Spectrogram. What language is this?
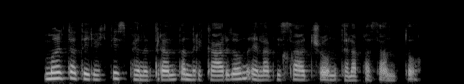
Esperanto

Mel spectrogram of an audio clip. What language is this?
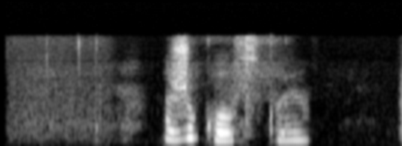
Russian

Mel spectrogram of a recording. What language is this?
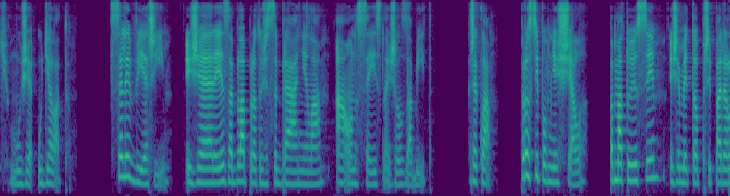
Czech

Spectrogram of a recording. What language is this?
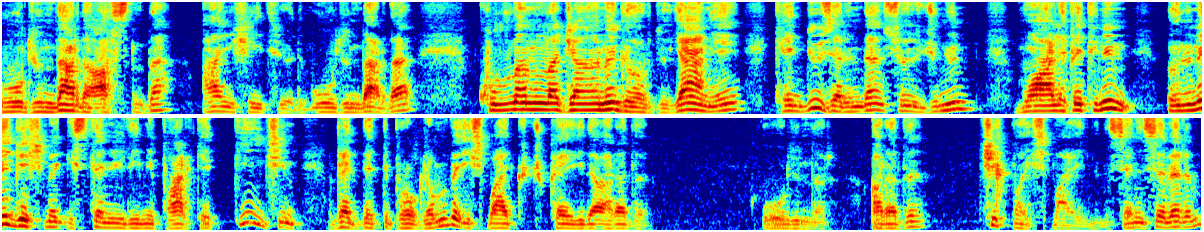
Turkish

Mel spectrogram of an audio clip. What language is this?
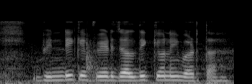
Magahi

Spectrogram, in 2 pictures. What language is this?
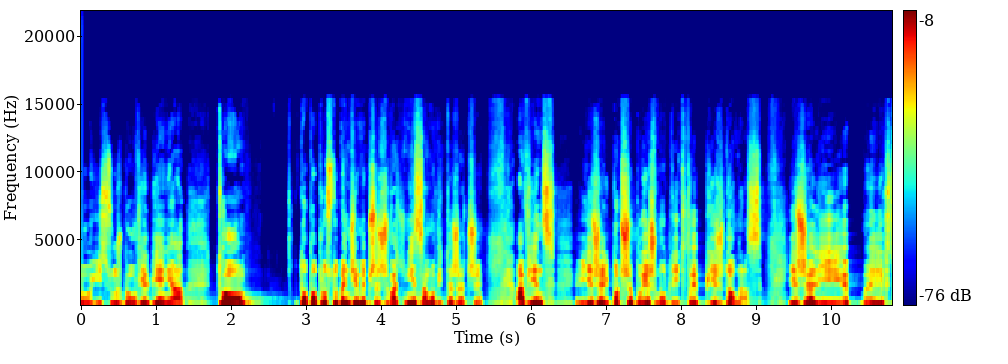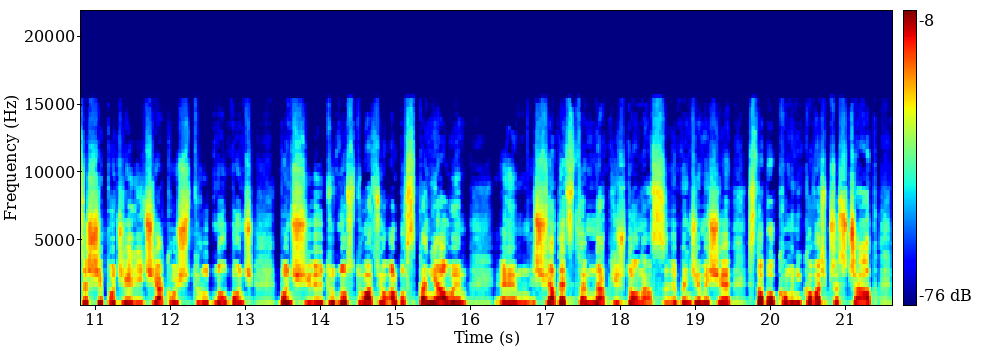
Polish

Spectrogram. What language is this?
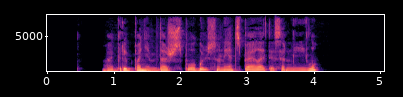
Latvian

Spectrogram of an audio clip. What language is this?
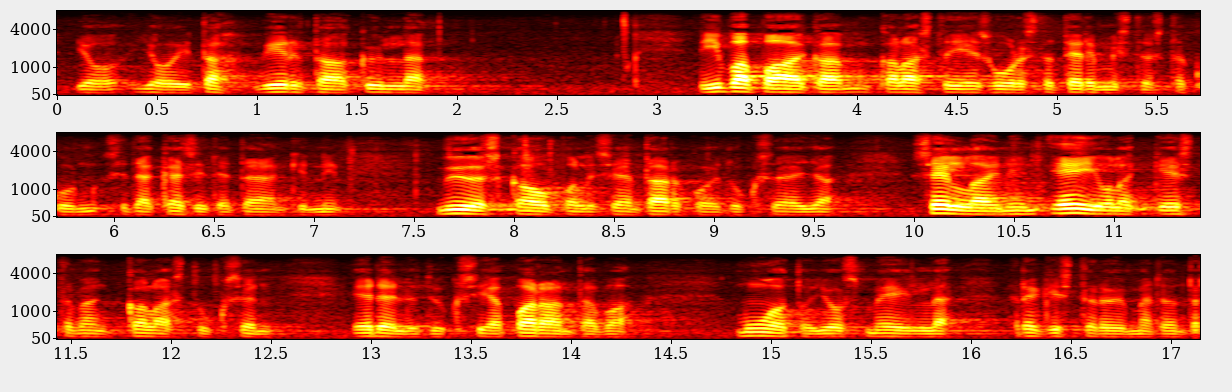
Finnish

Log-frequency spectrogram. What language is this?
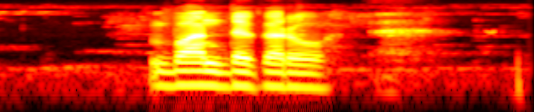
Dogri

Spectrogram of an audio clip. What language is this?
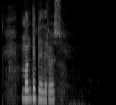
Galician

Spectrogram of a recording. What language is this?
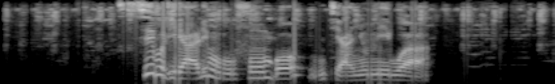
Ganda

